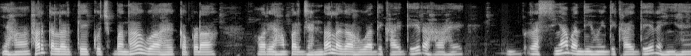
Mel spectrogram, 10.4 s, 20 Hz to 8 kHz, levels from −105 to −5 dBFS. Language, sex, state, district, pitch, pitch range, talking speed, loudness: Hindi, male, Bihar, Saran, 130 Hz, 125-135 Hz, 150 wpm, -25 LUFS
